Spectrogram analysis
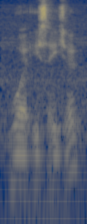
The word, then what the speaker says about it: Isho: And that's the Aramaic name for Jesus the Messiah, Joshua, or Isho in the Assyrian Aramaic, Ysho, pronounced Isho, or Jesus the Messiah, Yeshua in the Hebrew.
